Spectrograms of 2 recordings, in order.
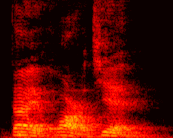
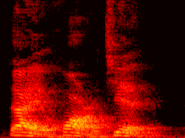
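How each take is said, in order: First: It is said with an r-coloured syllable ending. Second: The same.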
